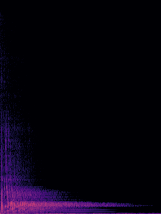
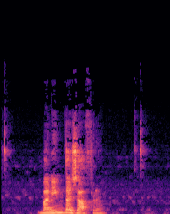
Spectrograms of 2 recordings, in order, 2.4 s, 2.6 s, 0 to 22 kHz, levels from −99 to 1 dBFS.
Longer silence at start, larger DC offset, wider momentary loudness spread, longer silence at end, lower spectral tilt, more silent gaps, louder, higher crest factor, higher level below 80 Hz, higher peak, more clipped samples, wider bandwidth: about the same, 0 s vs 0.05 s; neither; second, 18 LU vs 21 LU; second, 0 s vs 0.45 s; about the same, -4 dB/octave vs -3.5 dB/octave; neither; second, -51 LUFS vs -17 LUFS; first, 28 dB vs 20 dB; second, -66 dBFS vs -54 dBFS; second, -24 dBFS vs 0 dBFS; neither; first, over 20 kHz vs 11 kHz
